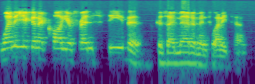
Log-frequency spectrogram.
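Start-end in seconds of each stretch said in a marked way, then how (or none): 0.0-2.2 put-on insistent elderly woman voice, high and swooping. Telling a guest how his mother pesters him to call a friend, imitating his mother. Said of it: "My mother goes".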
